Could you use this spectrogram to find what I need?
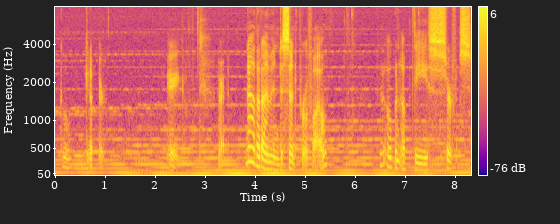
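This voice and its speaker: Music behind a man's moderately paced speech. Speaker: video game let's play host. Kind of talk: gameplay tutorial commentary. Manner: whispery.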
